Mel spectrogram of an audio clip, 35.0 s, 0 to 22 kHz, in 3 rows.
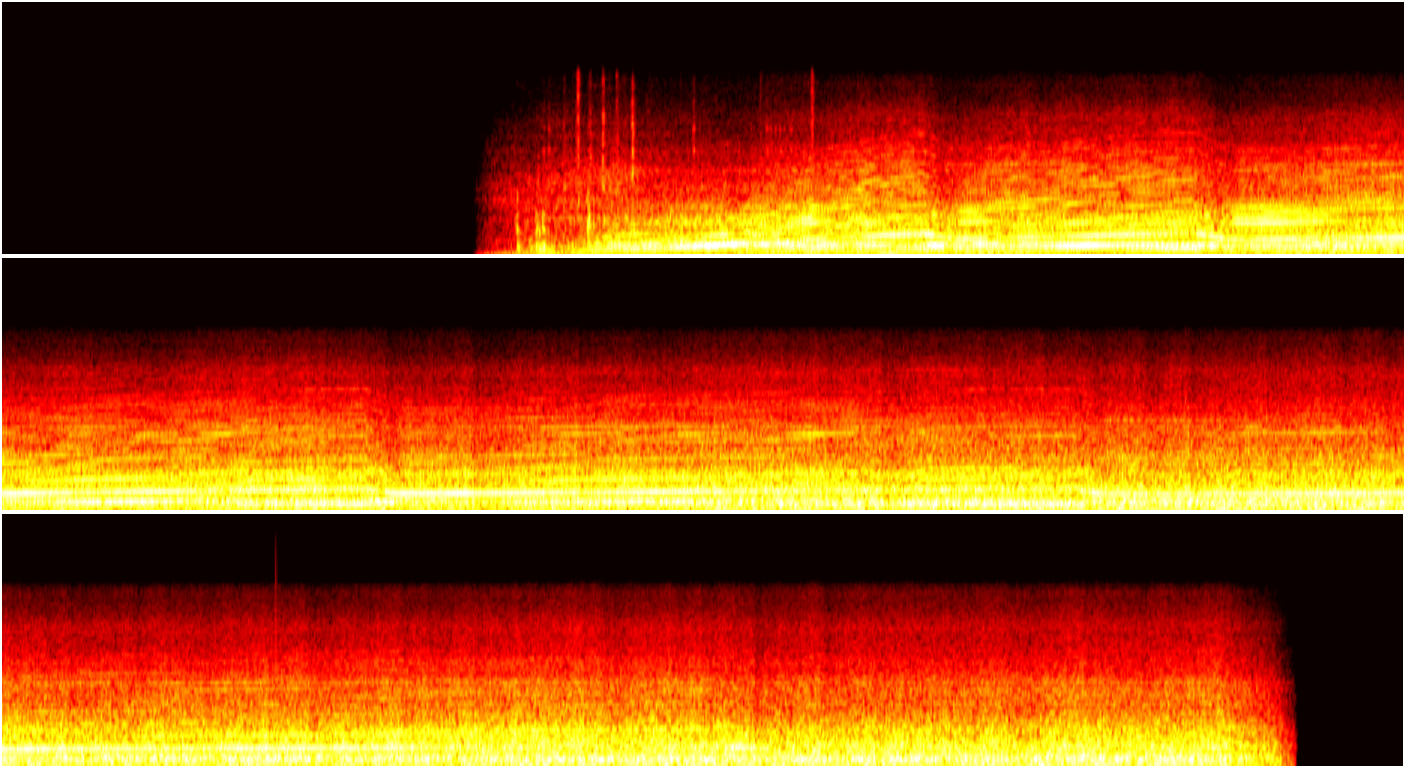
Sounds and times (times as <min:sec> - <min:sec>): Car: 0:04.0 - 0:34.2
Medium engine (mid frequency): 0:04.0 - 0:34.2
Accelerating, revving, vroom: 0:04.8 - 0:29.7.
